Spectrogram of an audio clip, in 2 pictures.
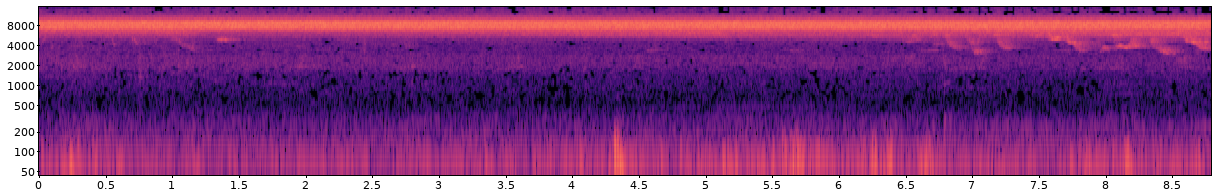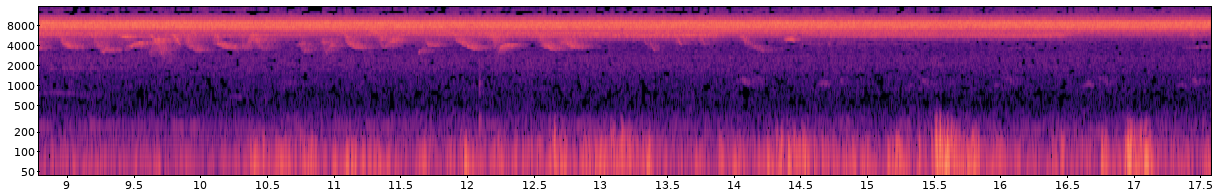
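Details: Summer cicadas at Jugosha Shrine in Wakamatsu, Kitakyushu, Fukuoka, in mid-July 2023 keep up an unbroken, high-pitched buzzing hiss. Bursts of quick, sharp bird chirps join midway, over a low rumble of wind or distant traffic.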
